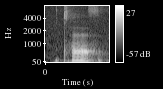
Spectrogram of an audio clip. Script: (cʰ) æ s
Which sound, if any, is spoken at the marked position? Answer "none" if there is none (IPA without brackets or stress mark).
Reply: cʰ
